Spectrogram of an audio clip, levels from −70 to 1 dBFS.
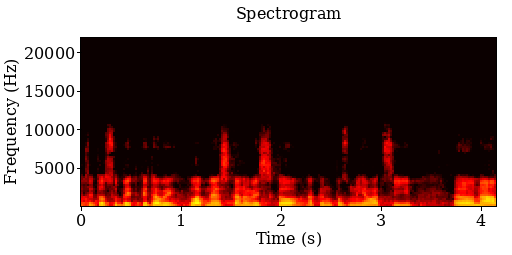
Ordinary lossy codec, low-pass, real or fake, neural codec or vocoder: AAC, 64 kbps; 10.8 kHz; fake; codec, 24 kHz, 0.9 kbps, WavTokenizer, medium speech release version 2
